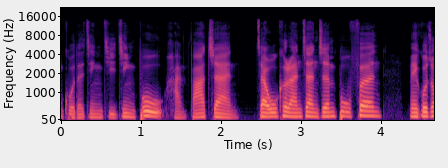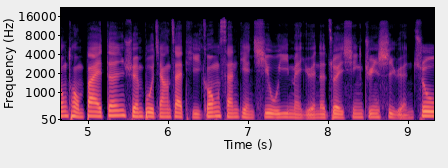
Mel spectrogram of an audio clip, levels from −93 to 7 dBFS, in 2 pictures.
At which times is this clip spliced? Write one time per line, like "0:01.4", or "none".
0:02.4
